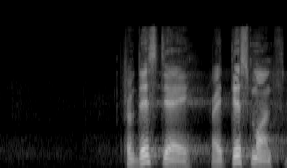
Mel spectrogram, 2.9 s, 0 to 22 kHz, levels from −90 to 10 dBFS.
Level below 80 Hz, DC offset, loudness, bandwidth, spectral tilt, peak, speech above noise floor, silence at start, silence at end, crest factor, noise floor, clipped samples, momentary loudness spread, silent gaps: -72 dBFS; under 0.1%; -26 LUFS; 11.5 kHz; -4.5 dB/octave; -8 dBFS; 53 dB; 1.25 s; 0.15 s; 20 dB; -79 dBFS; under 0.1%; 12 LU; none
